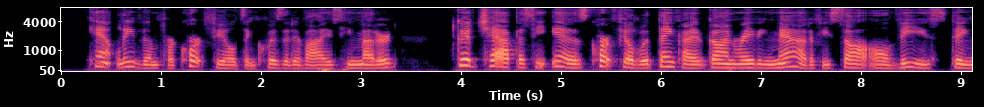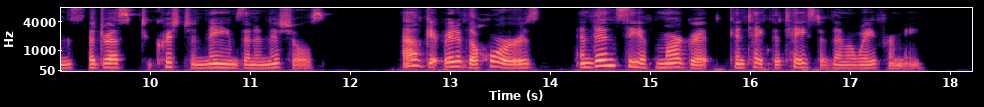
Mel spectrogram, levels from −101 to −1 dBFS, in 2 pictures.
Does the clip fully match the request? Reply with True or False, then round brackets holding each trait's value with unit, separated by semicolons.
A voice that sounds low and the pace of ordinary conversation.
False (175 Hz; 180 wpm)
